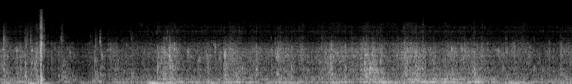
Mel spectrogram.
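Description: Surfski being paddled hard with a wing paddle: blades catching and pulling through the water stroke after stroke, with water rushing along the hull and wind buffeting the microphone. A few short sharp clicks stand out.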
